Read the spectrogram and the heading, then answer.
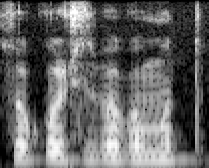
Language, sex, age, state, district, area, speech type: Kashmiri, male, 18-30, Jammu and Kashmir, Pulwama, rural, spontaneous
